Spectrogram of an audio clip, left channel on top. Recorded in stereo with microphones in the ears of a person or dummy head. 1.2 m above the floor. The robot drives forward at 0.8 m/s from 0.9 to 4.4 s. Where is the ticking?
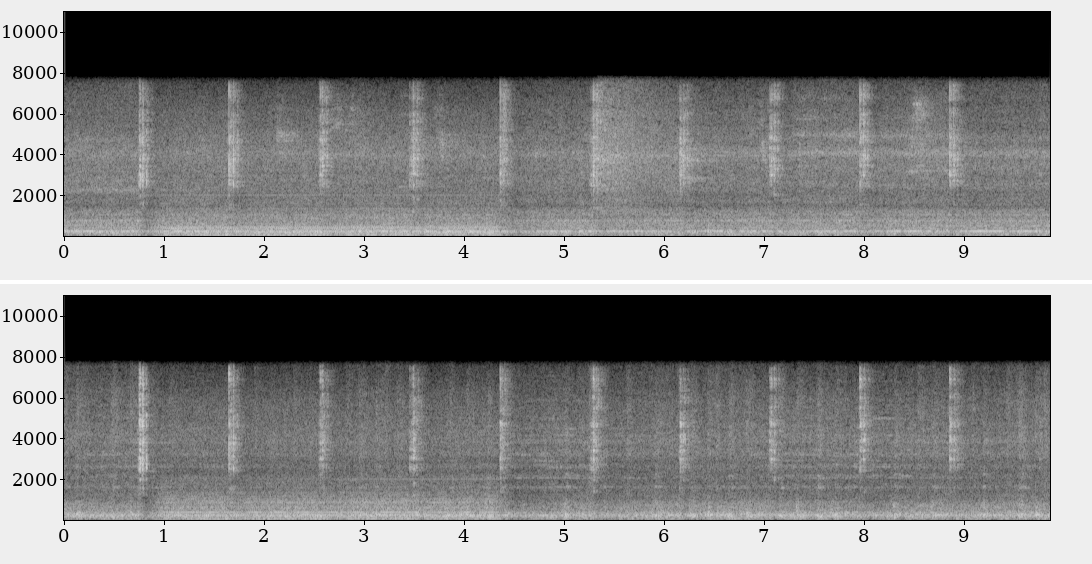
30° right (ahead or behind), 0.5 m; by 9.8 s 5° right (ahead or behind), 3 m.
